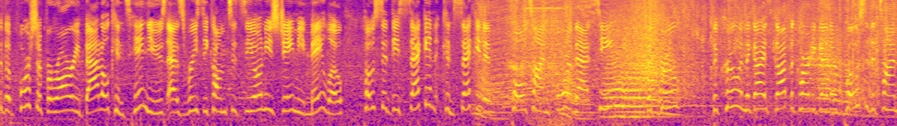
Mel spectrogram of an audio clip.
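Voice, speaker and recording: A woman giving a scripted pit report for a race broadcast, brisk and newsy. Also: high voice.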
